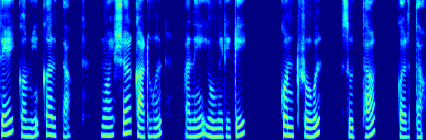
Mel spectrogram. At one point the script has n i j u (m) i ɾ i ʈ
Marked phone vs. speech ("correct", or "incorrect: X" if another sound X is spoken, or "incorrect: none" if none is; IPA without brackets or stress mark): correct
